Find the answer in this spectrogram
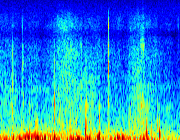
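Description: Wind buffeting the microphone as a steady low rumble, with a few faint clicks.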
